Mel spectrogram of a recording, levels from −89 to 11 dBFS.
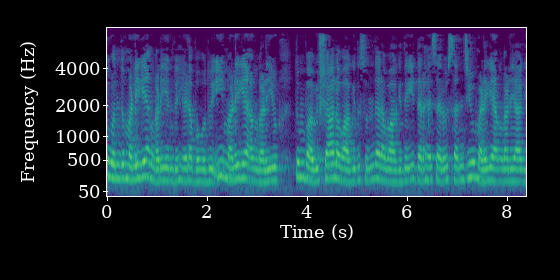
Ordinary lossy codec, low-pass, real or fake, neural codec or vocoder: MP3, 32 kbps; 7.2 kHz; real; none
